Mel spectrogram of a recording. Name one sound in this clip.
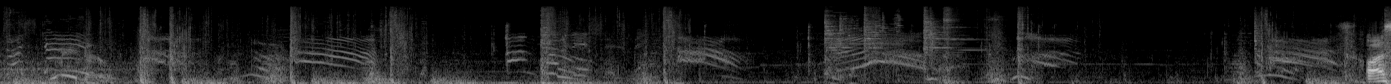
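Swords clash and ring with metallic strikes.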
